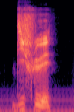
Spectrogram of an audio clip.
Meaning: to spread diffusely
- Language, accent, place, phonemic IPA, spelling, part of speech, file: French, France, Lyon, /di.fly.e/, diffluer, verb, LL-Q150 (fra)-diffluer.wav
